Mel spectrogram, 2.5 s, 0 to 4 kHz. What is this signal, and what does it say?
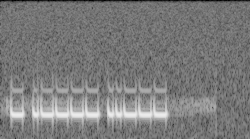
Morse code, heard as a keyed tone, about 31 wpm, 410 Hz, with radio noise. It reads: T12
